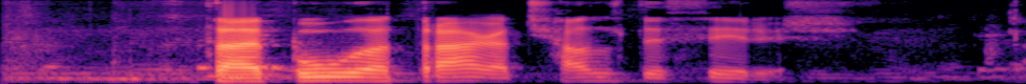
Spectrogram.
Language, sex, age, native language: Icelandic, male, 15, Icelandic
